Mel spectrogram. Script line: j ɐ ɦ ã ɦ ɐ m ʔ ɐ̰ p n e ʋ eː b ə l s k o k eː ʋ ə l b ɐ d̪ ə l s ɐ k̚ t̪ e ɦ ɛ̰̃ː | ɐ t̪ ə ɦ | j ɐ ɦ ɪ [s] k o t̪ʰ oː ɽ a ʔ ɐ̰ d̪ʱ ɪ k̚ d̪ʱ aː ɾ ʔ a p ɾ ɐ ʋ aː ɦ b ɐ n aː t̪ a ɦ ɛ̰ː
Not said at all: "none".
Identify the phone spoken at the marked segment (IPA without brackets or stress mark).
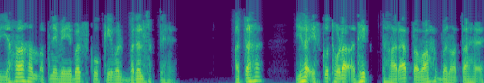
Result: s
